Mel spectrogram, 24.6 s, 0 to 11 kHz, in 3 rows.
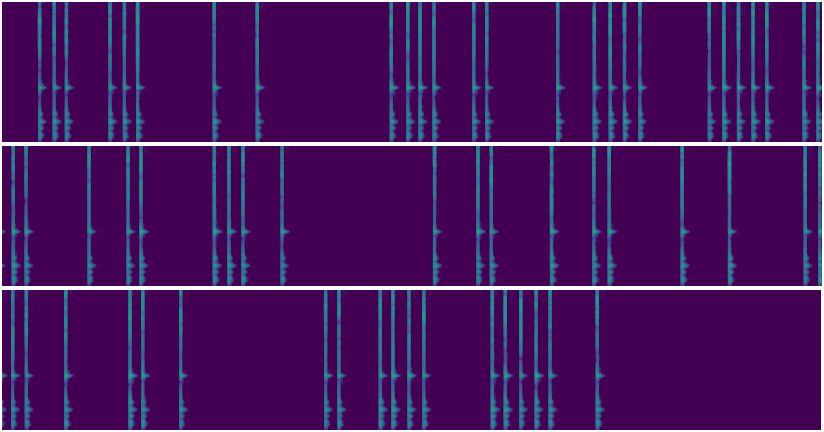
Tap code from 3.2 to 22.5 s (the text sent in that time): RDYBL BBAQF IV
